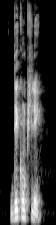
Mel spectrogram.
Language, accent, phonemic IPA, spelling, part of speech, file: French, France, /de.kɔ̃.pi.le/, décompiler, verb, LL-Q150 (fra)-décompiler.wav
- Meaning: to decompile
